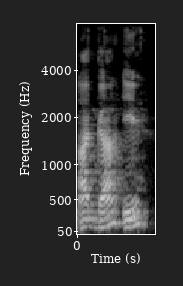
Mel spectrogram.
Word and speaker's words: Heron: Heron se escreve com H-E-R-O-N.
